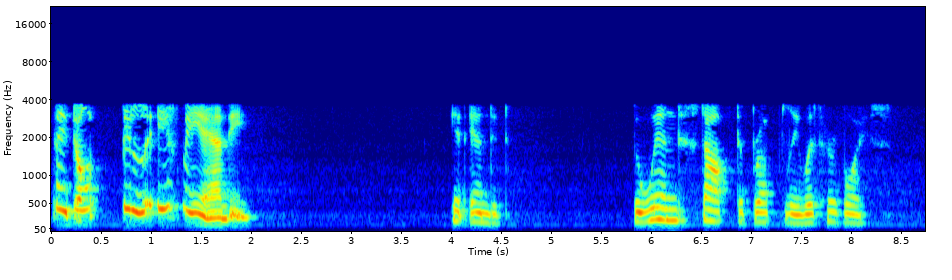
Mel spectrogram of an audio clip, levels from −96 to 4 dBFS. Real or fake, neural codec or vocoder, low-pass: real; none; 3.6 kHz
